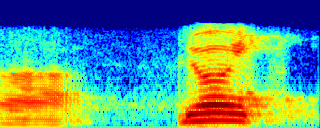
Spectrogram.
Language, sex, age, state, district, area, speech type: Sindhi, male, 18-30, Gujarat, Junagadh, rural, conversation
